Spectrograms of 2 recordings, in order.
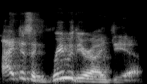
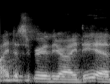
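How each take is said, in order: First: It is said in an angry, hostile tone. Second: It is said in a calm, mild tone. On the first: The speaker is hostile toward the listener. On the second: The disagreement is no big deal.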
